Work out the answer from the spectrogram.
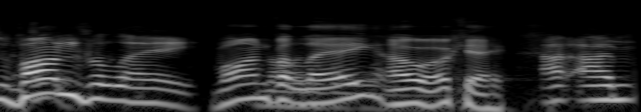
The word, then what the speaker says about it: Van Vliet: So I think It is Von Valet.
